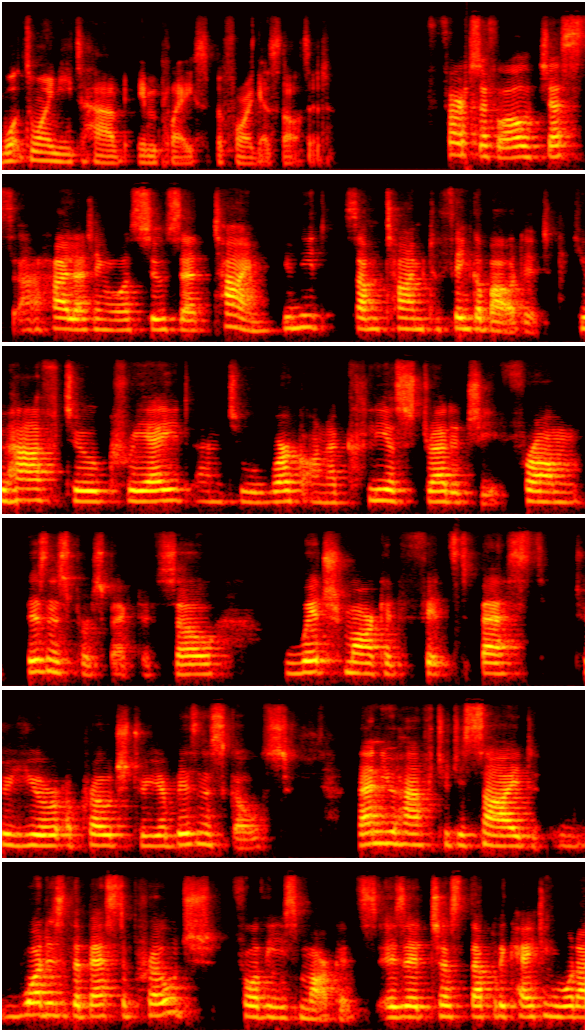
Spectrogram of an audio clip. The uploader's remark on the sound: joined over Zoom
